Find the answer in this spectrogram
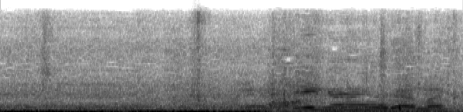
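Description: Low, heavy rumble of outdoor street noise, then people's voices calling out about one and a half seconds in.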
